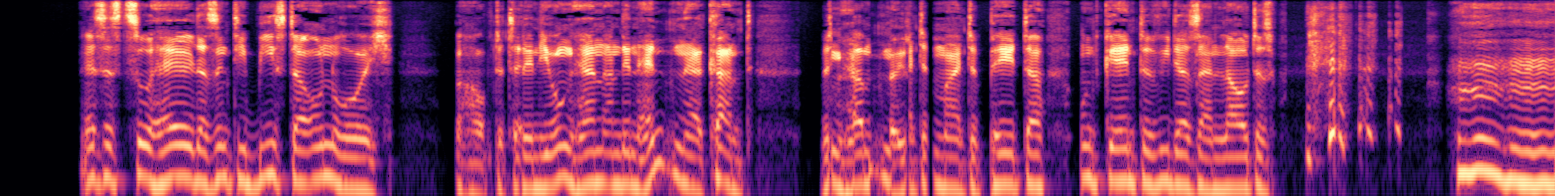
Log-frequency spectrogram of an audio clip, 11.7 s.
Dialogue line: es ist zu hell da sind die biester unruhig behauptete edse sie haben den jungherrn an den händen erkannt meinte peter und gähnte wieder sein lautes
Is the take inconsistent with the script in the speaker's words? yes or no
yes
